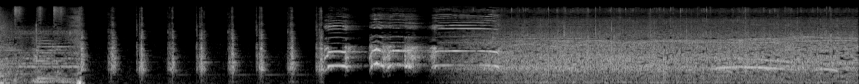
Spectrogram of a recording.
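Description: The song's music stops under a second in, giving way to about two seconds of evenly spaced ticks, roughly three a second. A rooster then crows once, a run of short notes ending on a long one, and an even hiss of background noise follows.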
